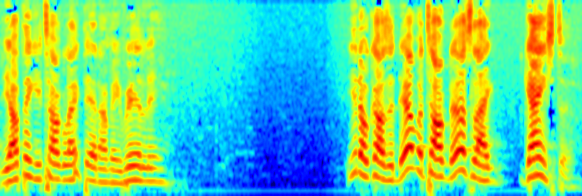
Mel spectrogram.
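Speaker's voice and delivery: usual speaking voice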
